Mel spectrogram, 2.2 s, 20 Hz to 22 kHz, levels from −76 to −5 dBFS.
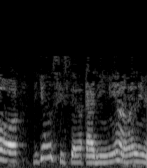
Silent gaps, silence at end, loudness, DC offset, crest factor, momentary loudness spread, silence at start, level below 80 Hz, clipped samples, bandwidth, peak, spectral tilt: none; 0 s; -31 LUFS; under 0.1%; 16 dB; 8 LU; 0 s; -62 dBFS; under 0.1%; 5.8 kHz; -14 dBFS; -11 dB/octave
